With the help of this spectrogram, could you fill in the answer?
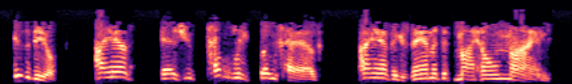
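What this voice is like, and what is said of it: Slight Southern US accent. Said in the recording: “got me a little southern accent because I'm from Georgia”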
